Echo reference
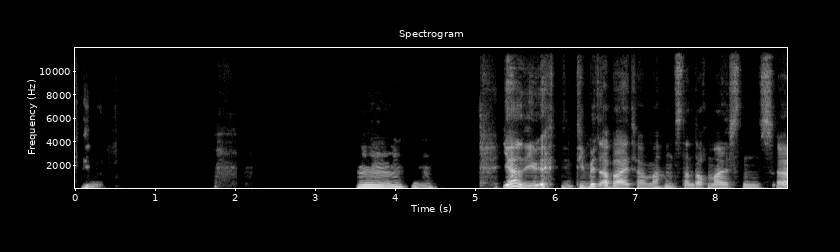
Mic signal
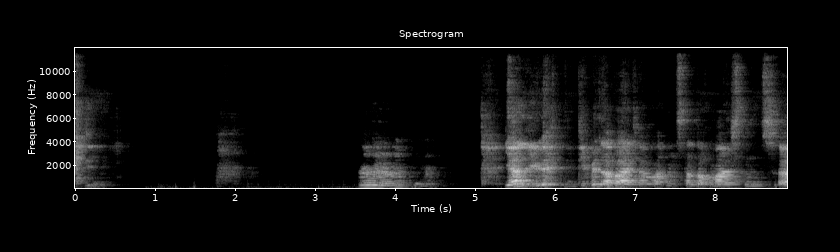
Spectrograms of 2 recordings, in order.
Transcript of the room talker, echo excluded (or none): none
